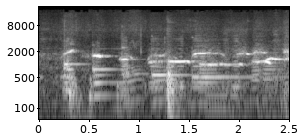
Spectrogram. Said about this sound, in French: Toujours pas ça à siffler. J'arrive pas à siffler avec mes lunettes.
